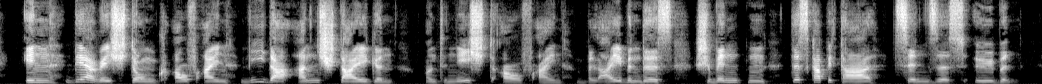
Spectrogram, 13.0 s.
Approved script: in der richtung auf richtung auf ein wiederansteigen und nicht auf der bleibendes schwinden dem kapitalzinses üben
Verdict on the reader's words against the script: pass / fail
fail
